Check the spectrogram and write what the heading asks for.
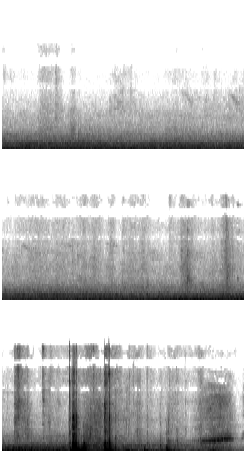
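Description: Steady low background hum, then two sharp knocks about half a second apart near the end, a glass-paned exterior door being opened and shut.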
